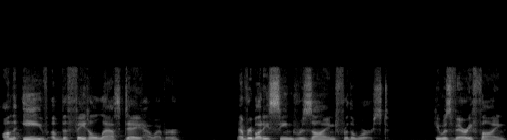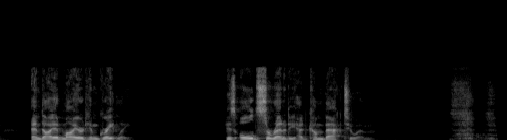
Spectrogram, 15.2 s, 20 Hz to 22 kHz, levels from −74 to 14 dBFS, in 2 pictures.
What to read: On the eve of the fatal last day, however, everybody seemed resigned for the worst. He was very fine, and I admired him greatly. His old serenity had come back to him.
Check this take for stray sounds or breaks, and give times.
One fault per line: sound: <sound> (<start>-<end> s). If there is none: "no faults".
sound: sniff (14.3-15.1 s)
